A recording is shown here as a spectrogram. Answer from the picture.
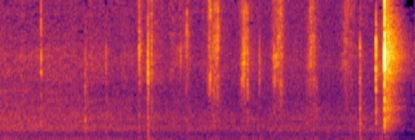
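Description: Light clicks and handling of a screwdriver against the plastic underside of a netbook, with a sharper click near the end as the screwdriver bit meets a case screw.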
